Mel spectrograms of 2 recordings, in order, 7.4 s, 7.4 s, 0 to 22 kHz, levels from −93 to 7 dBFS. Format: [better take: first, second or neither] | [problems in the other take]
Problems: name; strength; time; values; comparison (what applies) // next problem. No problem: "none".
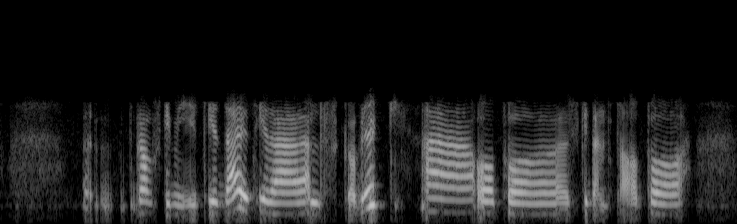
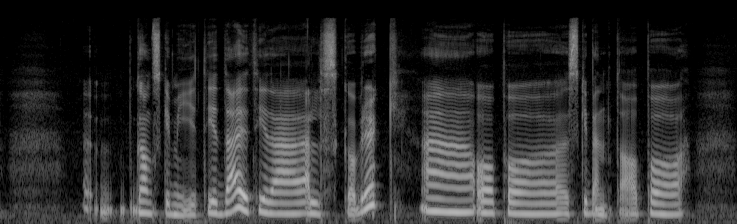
second | phone-call audio; poor line; nothing above 3 kHz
